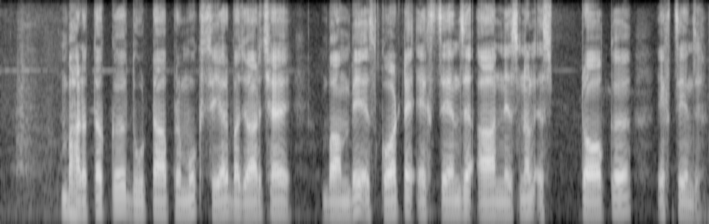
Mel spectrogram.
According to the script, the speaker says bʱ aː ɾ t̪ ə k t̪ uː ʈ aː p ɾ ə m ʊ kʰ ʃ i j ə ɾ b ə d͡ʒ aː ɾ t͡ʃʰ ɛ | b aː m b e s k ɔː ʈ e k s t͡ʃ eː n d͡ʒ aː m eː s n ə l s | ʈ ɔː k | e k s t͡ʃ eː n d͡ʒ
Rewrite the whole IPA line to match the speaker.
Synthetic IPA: bʱ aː ɾ t̪ ə k d̪ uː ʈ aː p ɾ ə m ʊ kʰ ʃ e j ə ɾ b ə d͡ʒ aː ɾ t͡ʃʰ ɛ | b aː m b e s k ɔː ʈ e k s t͡ʃ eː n d͡ʒ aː n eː s n ə l s | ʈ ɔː k | e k s t͡ʃ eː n d͡ʒ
